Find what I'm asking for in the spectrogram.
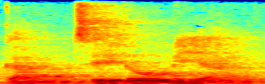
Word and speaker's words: Chalcedonia: Chalcedonia, trong đây gọi là đọc là Chalcedonia, và trong tiếng Việt chúng ta đọc tắt gọi là cộng đồng Cande.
